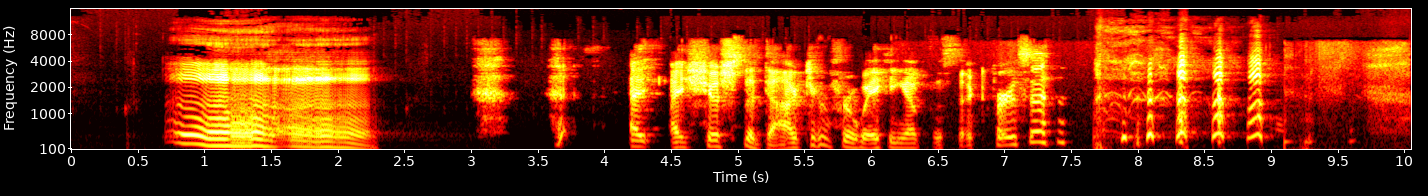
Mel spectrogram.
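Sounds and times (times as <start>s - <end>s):
speech: 0.8s - 1.3s, 4.6s - 8.2s
voice imitating a tired sore-backed moan: 0.8s - 2.4s
laughter: 7.7s - 9.7s.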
